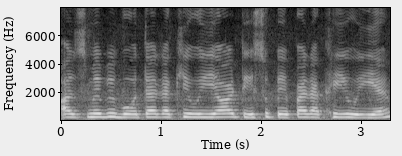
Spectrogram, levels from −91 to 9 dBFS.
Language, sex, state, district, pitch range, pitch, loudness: Hindi, female, Bihar, Katihar, 225-245 Hz, 235 Hz, -11 LUFS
